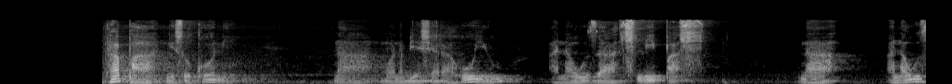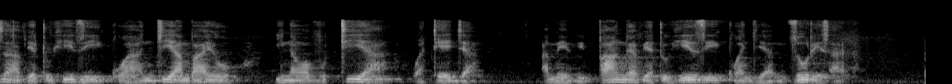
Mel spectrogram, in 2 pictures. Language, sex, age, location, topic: Swahili, male, 18-24, Nakuru, finance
